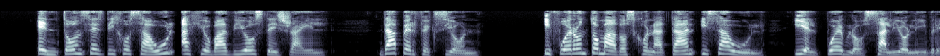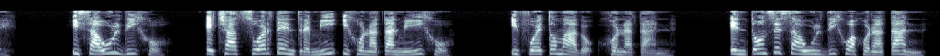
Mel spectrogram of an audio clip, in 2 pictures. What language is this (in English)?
Spanish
